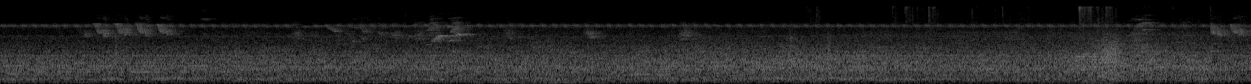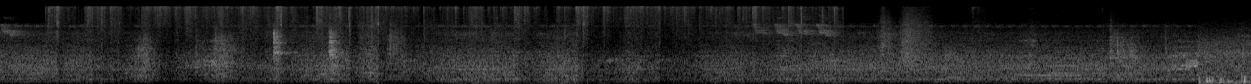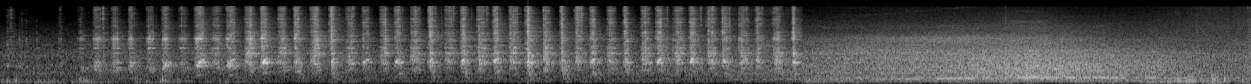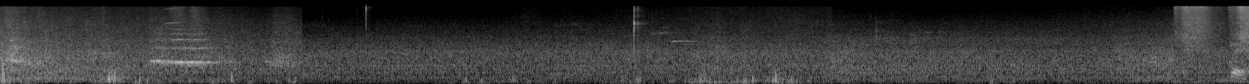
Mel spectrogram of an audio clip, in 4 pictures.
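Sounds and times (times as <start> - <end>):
hacksaw cutting metal: 13.0 - 17.8, 25.1 - 33.1.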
